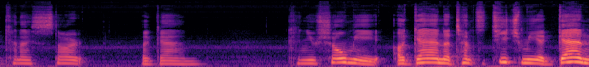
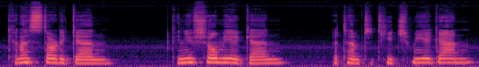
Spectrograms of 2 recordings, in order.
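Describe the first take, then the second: First: Each question is said faster than the one before. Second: All three questions are said at one even pace. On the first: The speaker calls it right. "That's speeding up" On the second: The speaker calls it wrong. "It's just like the same same thing. It's kind of boring"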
